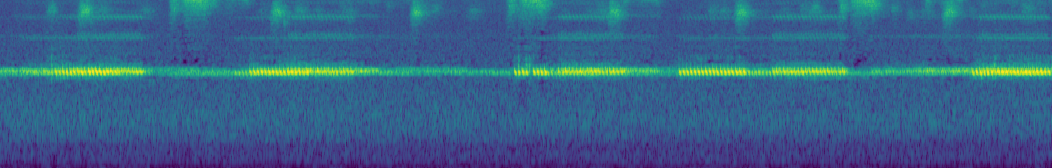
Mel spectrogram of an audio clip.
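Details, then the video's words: Night-time crickets in Bulgarian grass on a warm summer evening, recorded in surround sound; a sustained high trill pulses in louder and softer stretches, topped by short sharp higher chirps from other callers. "Cricket Sounds - Crickets Chirping at Night"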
